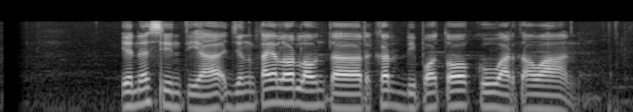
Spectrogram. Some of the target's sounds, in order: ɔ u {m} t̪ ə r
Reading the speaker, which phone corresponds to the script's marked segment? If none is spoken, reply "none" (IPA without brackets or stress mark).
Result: n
